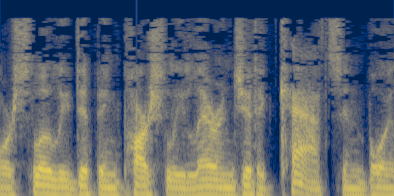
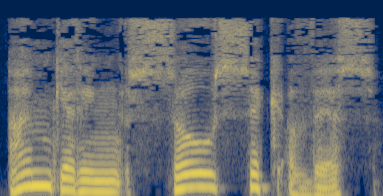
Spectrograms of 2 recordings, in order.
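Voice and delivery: higher, slow, weary female voice; fed-up woman; 9 semitones higher, slower than usual. Acted. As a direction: drag it out, sick of it all. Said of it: "Madeline said".

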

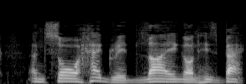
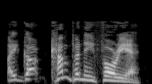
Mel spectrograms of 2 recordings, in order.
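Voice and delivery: higher, louder hearty call; shouted; 9 semitones higher, 4 dB louder than usual. A narrator's reading. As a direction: shout up cheerfully to the giant. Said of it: "Hagrid shouted".

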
